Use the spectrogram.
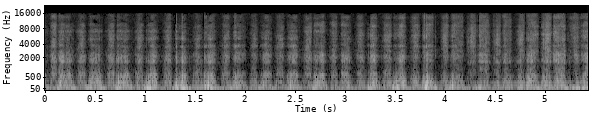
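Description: The bowl of a solid wooden spoon is scratched rapidly with short nails and fingertips. The result is a dense, rough, dry scratching texture that is mostly low and dull, with quick, irregular strokes of uneven loudness throughout.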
